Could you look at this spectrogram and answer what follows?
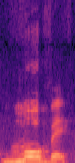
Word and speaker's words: mauvais: You said mauvais instead of mauvais. Mauvais. All right. So the AU, remember, each time you see AU is going to be the sound O, not U.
